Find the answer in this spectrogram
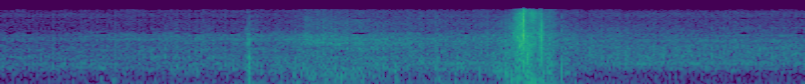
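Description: Quiet steady background noise, with a faint click a little after a second in and one short, louder burst of noise just past halfway.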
